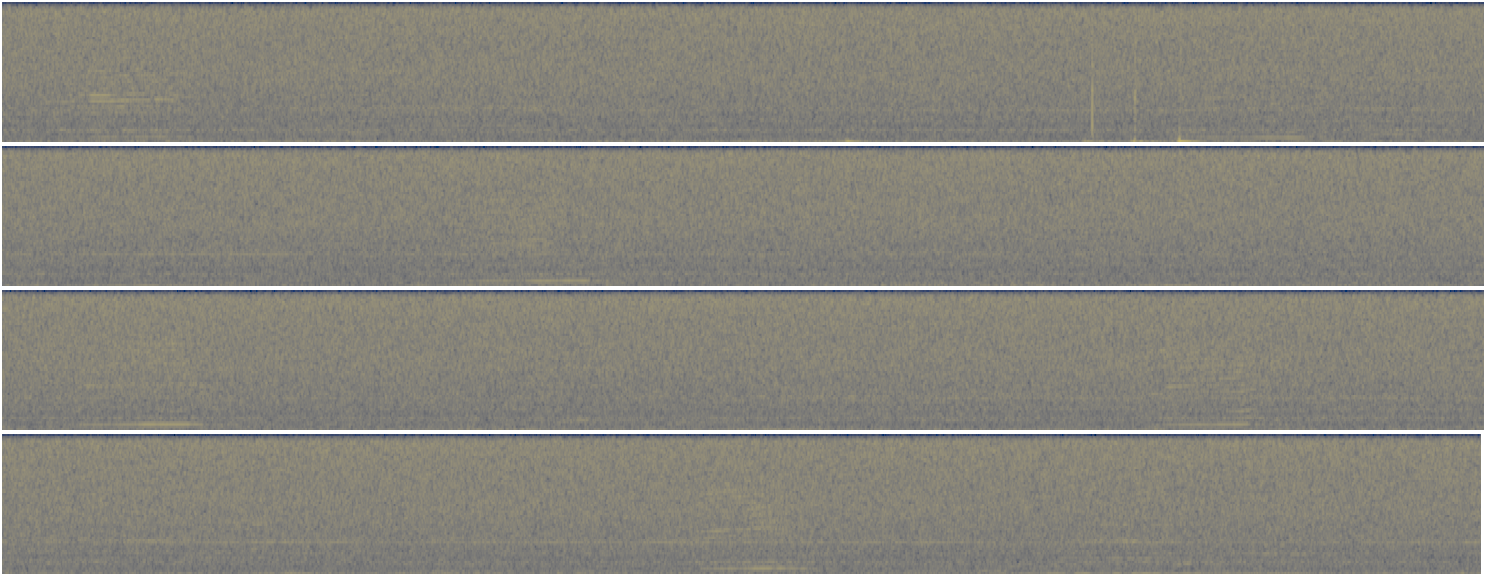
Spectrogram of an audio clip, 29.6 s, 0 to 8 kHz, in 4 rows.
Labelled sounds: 0.4	0.9	humpback whale, 2.3 to 2.5 kHz
25.7	26.1	humpback whale, 2.4 to 2.7 kHz
27.8	28.0	humpback whale, 0.86 to 0.99 kHz

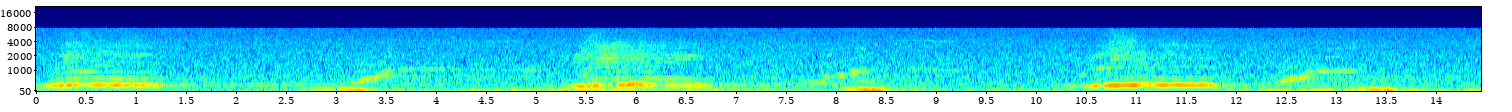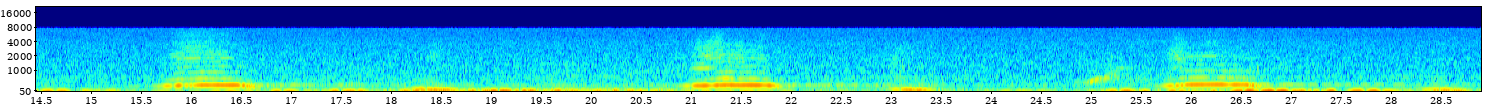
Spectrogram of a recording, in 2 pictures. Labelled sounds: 0.2	0.6	humpback whale, 0.90 to 2.2 kHz
0.9	1.2	humpback whale, 2.0 to 2.2 kHz
3.8	4.1	humpback whale, 0.99 to 1.1 kHz
5.5	6.7	humpback whale, 1.2 to 3.5 kHz
8.0	8.3	humpback whale, 0.80 to 0.83 kHz
8.8	9.2	humpback whale, 3.9 to 4.4 kHz
10.5	11.5	humpback whale, 1.0 to 3.5 kHz
12.6	13.2	humpback whale, 0.80 to 1.0 kHz
15.8	16.4	humpback whale, 0.80 to 2.5 kHz
21.0	21.8	humpback whale, 0.99 to 3.3 kHz
25.9	26.3	humpback whale, 0.90 to 2.0 kHz

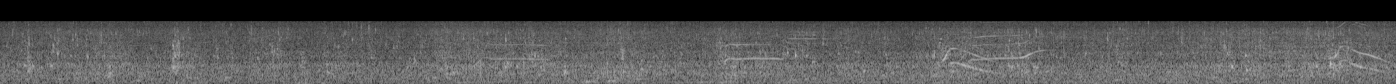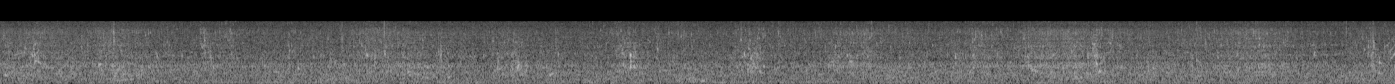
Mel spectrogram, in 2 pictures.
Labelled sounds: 5.1	5.5	killer whale, northern resident, A clan, AB subclan, 1.2 to 1.3 kHz
7.2	8.2	killer whale, northern resident, A clan, AB subclan, 1.1 to 4.0 kHz
9.5	10.6	killer whale, northern resident, A clan, AB subclan, 0.78 to 7.8 kHz
13.3	13.9	killer whale, northern resident, A clan, AB subclan, 0.78 to 2.0 kHz
24.2	24.4	killer whale, northern resident, A clan, AB subclan, 2.1 to 2.3 kHz

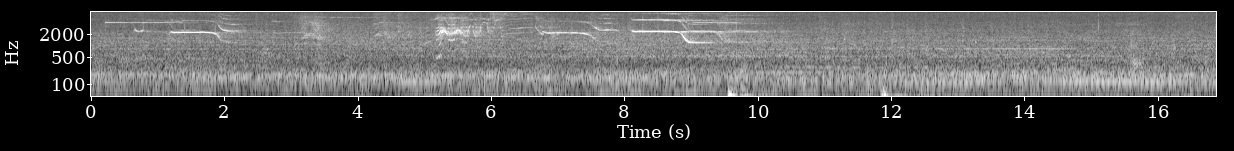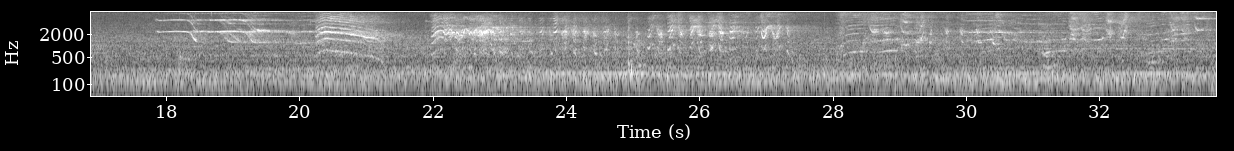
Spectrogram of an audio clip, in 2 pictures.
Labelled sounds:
1.1	2.3	killer whale, southern Alaska resident, 0.87 to 7.5 kHz
2.6	3.3	killer whale, southern Alaska resident, 1.8 to 7.0 kHz
5.9	7.9	killer whale, southern Alaska resident, 1.3 to 8.0 kHz
8.2	9.9	killer whale, southern Alaska resident, 0.78 to 8.0 kHz
17.8	21.4	killer whale, southern Alaska resident, 0.23 to 8.0 kHz
28.1	28.6	killer whale, southern Alaska resident, 0.32 to 8.0 kHz
29.9	31.7	killer whale, southern Alaska resident, 1.8 to 8.0 kHz
32.4	33.7	killer whale, southern Alaska resident, 1.3 to 8.0 kHz

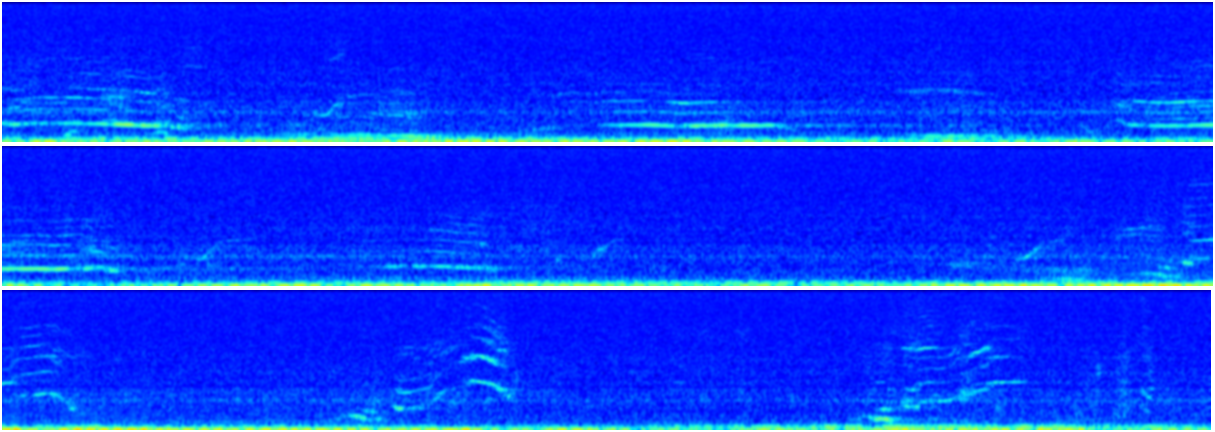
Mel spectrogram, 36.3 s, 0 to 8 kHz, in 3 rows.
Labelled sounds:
0.1	2.1	humpback whale, 0.80 to 2.1 kHz
9.0	9.3	humpback whale, 0.93 to 1.2 kHz
16.4	17.0	humpback whale, 0.80 to 1.5 kHz
23.3	25.0	humpback whale, 0.83 to 3.7 kHz
28.5	29.3	humpback whale, 0.80 to 3.1 kHz
33.2	34.5	humpback whale, 0.80 to 3.9 kHz

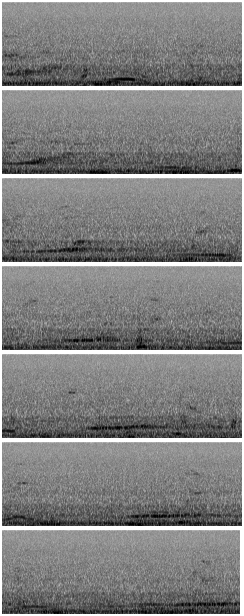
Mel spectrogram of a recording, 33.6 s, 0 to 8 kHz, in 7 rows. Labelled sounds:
0.0	0.3	humpback whale, 0.96 to 1.2 kHz
13.5	13.7	humpback whale, 0.99 to 1.2 kHz

